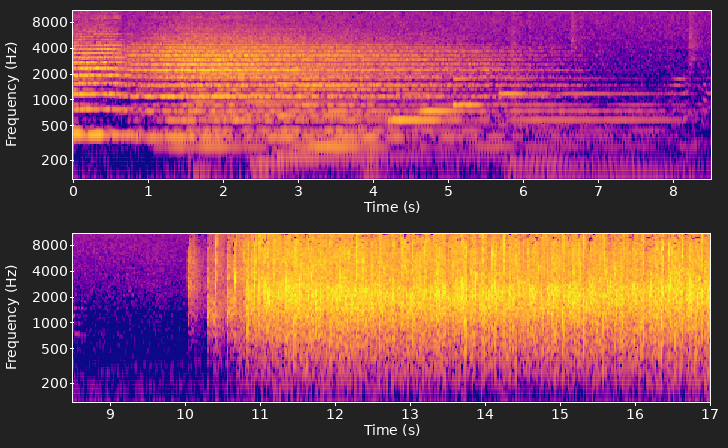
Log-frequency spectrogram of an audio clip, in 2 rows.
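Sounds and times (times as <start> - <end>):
audience applause: 10.0 - 17.0.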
